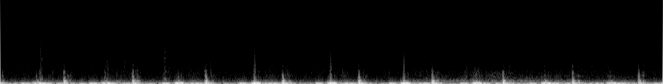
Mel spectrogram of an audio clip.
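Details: Own normal heart sounds recorded through two stethoscopes at once, a new stereo-like recording method.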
